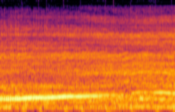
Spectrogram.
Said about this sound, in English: You can hear the horsepower behind the wheel of that old Ford, man.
